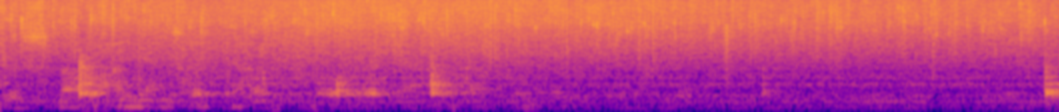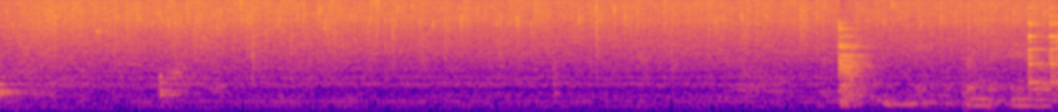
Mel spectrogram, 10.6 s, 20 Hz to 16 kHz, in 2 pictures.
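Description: Onions frying in a pan for a 1980s beef and noodles recipe, a steady close sizzle broken by several sharp scrapes and clicks of stirring.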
